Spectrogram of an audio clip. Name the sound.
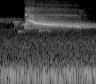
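eagle call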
